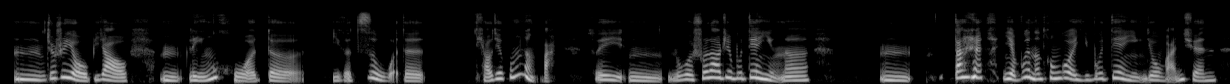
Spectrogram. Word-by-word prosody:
嗯， 225 Hz, -4 st, +3 dB
就 280 Hz, +6 st, -3 dB
是 325 Hz, 0 st, +4 dB
有 185 Hz, -, +5 dB
比 210 Hz, -, -7 dB
较， 175 Hz, -7 st, +2 dB, 0.3 s
嗯， 180 Hz, -3 st, -1 dB
灵 190 Hz, +6 st, +2 dB
活 170 Hz, -, -1 dB
的 160 Hz, -6 st, -2 dB, 0.2 s
一 -, -, -6 dB
个 -, -, -4 dB
自 305 Hz, -3 st, -3 dB
我 210 Hz, -9 st, 0 dB
的 155 Hz, -2 st, -2 dB, 0.5 s
调 170 Hz, -, -4 dB
节 265 Hz, +5 st, +2 dB
功 330 Hz, +6 st, 0 dB
能 -, -, +4 dB
吧。 -, -, -8 dB, 0.3 s
所 -, -, -4 dB
以， 205 Hz, -4 st, +1 dB
嗯， 165 Hz, -6 st, -1 dB
如 -, -, -5 dB
果 225 Hz, -1 st, +1 dB
说 290 Hz, +8 st, 0 dB
到 315 Hz, -1 st, +5 dB
这 310 Hz, +1 st, +1 dB
部 270 Hz, -1 st, 0 dB
电 285 Hz, -1 st, +5 dB
影 190 Hz, -, -1 dB
呢 190 Hz, +2 st, 0 dB, 0.7 s
嗯， 190 Hz, -4 st, 0 dB, 0.4 s
当 310 Hz, +3 st, +7 dB
然， 340 Hz, -2 st, +6 dB, 0.2 s
也 255 Hz, -2 st, +4 dB
不 330 Hz, +9 st, +1 dB
能 245 Hz, -2 st, +4 dB
通 275 Hz, +2 st, +1 dB
过 285 Hz, -4 st, +1 dB
一 205 Hz, -2 st, -3 dB
部 255 Hz, +5 st, -4 dB
电 255 Hz, -2 st, +1 dB
影 170 Hz, -4 st, -5 dB
就 200 Hz, -2 st, -1 dB
完 215 Hz, +4 st, -3 dB
全 185 Hz, -5 st, -4 dB
210 Hz, 230 characters per minute, -23 LUFS, 180-270 Hz, 0.7 s, 当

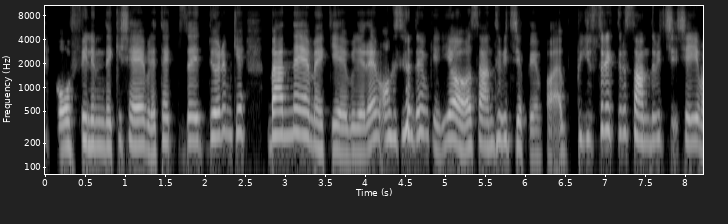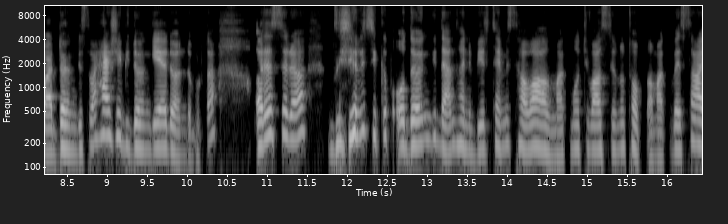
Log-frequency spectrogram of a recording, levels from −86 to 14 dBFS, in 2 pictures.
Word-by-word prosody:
o 175 Hz, +2 st, +5 dB
filmdeki 190 Hz, -1 st, -2 dB
şeye 190 Hz, -1 st, +4 dB
bile 155 Hz, -2 st, -2 dB
tekdüzeye 210 Hz, +1 st, -2 dB
diyorum 245 Hz, +3 st, +2 dB
ki 270 Hz, +1 st, -3 dB, 0.3 s
"Ben 250 Hz, +1 st, +6 dB
ne 270 Hz, -1 st, +5 dB
yemek 185 Hz, -8 st, +3 dB
yiyebilirim?" 155 Hz, +7 st, +1 dB
ondan 225 Hz, +1 st, 0 dB
sonra 275 Hz, -5 st, +2 dB
diyorum 255 Hz, +1 st, -1 dB
ki 175 Hz, -7 st, -8 dB
"Yok, 190 Hz, -4 st, +4 dB
sandviç 200 Hz, +2 st, -1 dB
yapayım 145 Hz, -7 st, -5 dB
falan." 150 Hz, +2 st, -5 dB
Bi 230 Hz, -1 st, -7 dB
sürekli 285 Hz, +3 st, -1 dB
bir 265 Hz, -, -5 dB
sandviç 215 Hz, -4 st, +2 dB
ş 335 Hz, -, -8 dB
şeyi 205 Hz, -7 st, 0 dB
var, 150 Hz, +1 st, +3 dB
döngüsü 165 Hz, 0 st, 0 dB
var. 200 Hz, -, -2 dB
Her 250 Hz, +1 st, +6 dB
şey 235 Hz, -4 st, -5 dB
bir 175 Hz, -2 st, -11 dB
döngüye 175 Hz, 0 st, +1 dB
döndü 140 Hz, -4 st, -3 dB
burada. -, -, -9 dB, 0.5 s
Ara 225 Hz, +8 st, +4 dB
sıra 255 Hz, 0 st, 0 dB, 0.4 s
dışarı 240 Hz, +8 st, +2 dB
çıkıp 245 Hz, -3 st, -7 dB
o 185 Hz, 0 st, -1 dB
döngüden 190 Hz, -3 st, 0 dB
hani 165 Hz, -6 st, -6 dB
bir 165 Hz, +1 st, -4 dB
temiz 185 Hz, +2 st, -10 dB
hava 175 Hz, +1 st, +4 dB
almak, 145 Hz, -3 st, -2 dB
motivasyonu 165 Hz, 0 st, -4 dB
toplamak 140 Hz, -5 st, -6 dB
vs. 165 Hz, +4 st, -6 dB
190 Hz, 175 wpm, -25 LUFS, 165-230 Hz, 0.5 s, Ben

